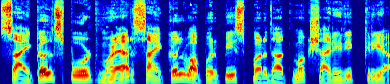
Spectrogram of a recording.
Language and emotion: Goan Konkani, neutral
